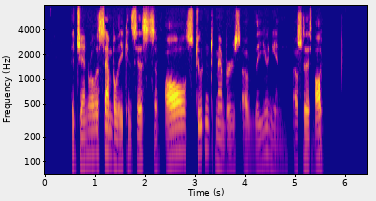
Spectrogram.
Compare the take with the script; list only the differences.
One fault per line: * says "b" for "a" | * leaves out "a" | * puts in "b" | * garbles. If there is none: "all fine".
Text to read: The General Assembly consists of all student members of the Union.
* garbles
